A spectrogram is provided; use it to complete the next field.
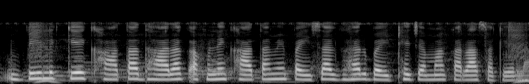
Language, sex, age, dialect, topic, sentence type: Bhojpuri, female, 18-24, Western, banking, statement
